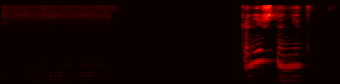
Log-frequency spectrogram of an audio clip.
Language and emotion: Russian, neutral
